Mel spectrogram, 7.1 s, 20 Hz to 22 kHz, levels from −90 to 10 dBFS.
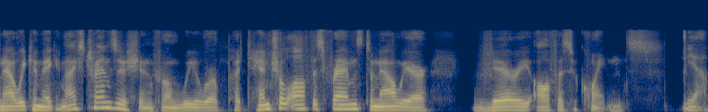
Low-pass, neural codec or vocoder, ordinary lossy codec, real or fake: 7.2 kHz; codec, 16 kHz, 2 kbps, X-Codec, HuBERT features, trained on general audio; AAC, 48 kbps; fake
